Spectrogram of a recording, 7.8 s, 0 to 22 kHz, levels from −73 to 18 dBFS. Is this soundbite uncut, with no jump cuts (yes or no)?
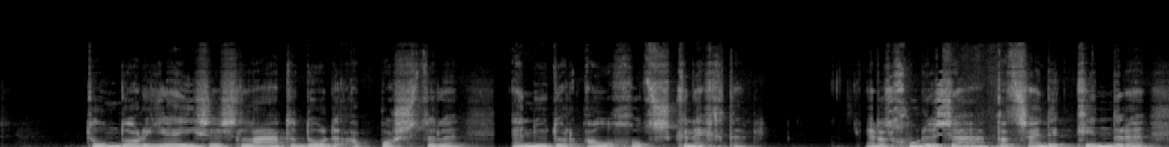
no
